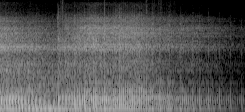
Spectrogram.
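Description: A small two-stroke moped engine buzzing, its pitch wavering, and fading away to nothing.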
